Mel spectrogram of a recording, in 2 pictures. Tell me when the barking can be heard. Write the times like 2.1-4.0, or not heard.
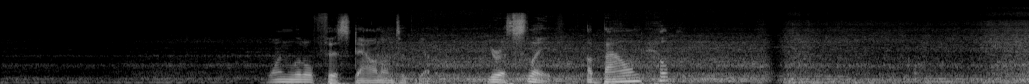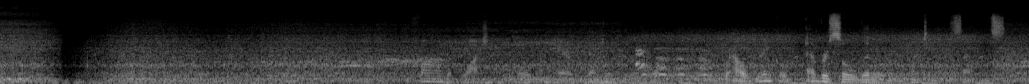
16.6-17.6.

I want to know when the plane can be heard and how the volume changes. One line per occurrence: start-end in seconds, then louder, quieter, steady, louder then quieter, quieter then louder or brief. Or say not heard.
not heard.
